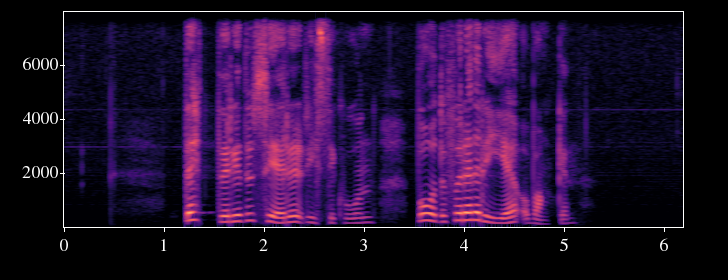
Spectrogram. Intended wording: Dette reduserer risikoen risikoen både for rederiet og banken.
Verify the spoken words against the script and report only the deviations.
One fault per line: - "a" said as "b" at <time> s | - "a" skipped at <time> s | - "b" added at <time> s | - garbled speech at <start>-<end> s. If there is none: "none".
- "risikoen" skipped at 3.0 s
